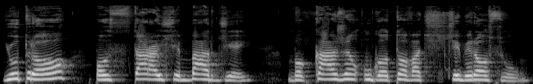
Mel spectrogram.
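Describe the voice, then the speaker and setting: A man-eating giant from a children's storybook, played by a woman storyteller. He roars his lines slowly and loudly, threatening and greedy. Heavy, deliberate delivery. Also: mid-range voice, big pitch swings. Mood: roaring. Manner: roaring, menacing. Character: loud slow-spoken man-eating male giant.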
